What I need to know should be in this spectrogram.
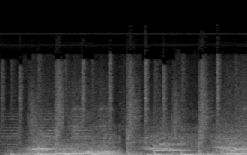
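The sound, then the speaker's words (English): Tires squeal loudly as a BMW speeds around a corner on a street during a car chase. The engine roar and skidding squeal run steadily through the whole clip. “They speed around a corner, narrowly missing a couple of pedestrians.”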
